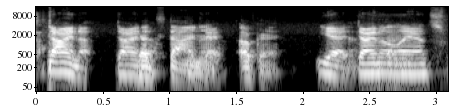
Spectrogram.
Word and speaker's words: Dinah: wrong on the podcast it's a d-i-n-a-h it's so it's dyna dynamics okay yeah dino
